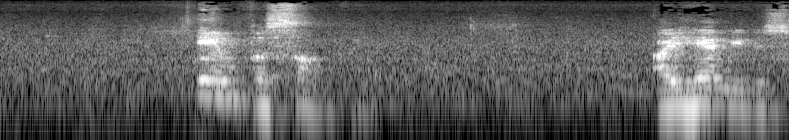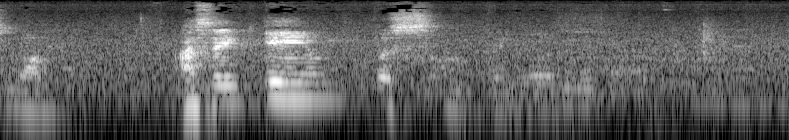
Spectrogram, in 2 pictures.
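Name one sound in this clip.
A man speaks with emphasis in short bursts through a microphone in a large room.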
